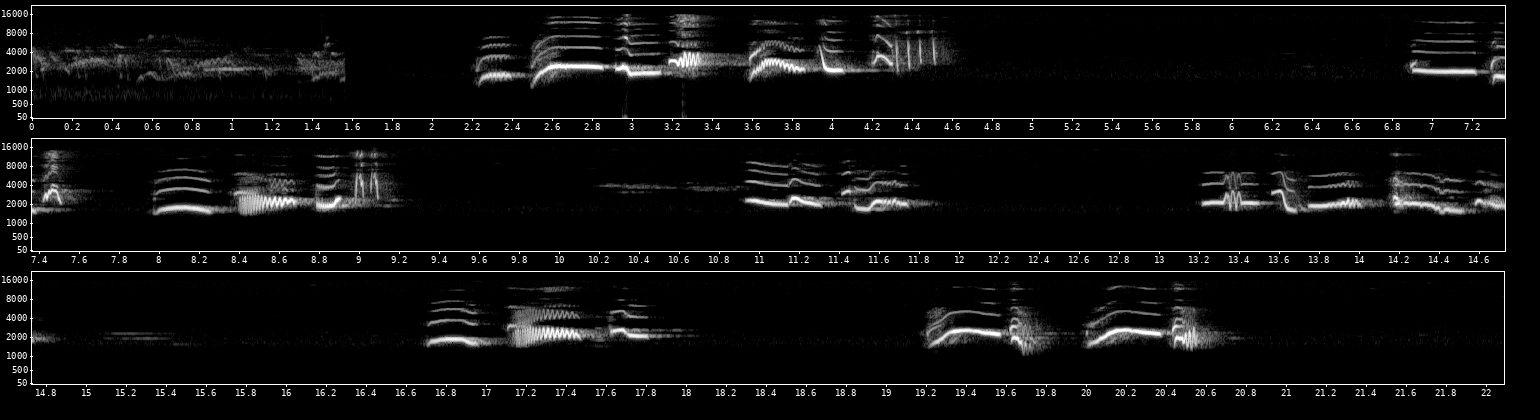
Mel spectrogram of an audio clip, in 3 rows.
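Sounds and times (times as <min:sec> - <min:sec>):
songbird singing whistled notes: 0:00.0 - 0:01.6, 0:02.2 - 0:04.7, 0:06.2 - 0:09.2, 0:10.2 - 0:12.0, 0:13.2 - 0:15.6, 0:16.7 - 0:18.1, 0:19.2 - 0:20.8.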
